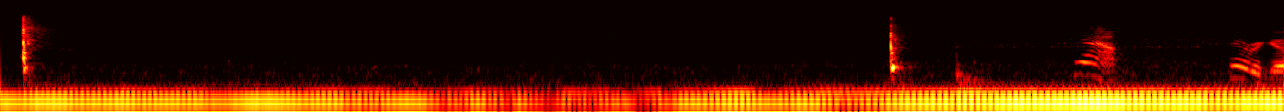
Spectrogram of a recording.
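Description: Mallet striking an old chisel driven into the wooden carving: one sharp knock at the start, then another sharp knock about four and a half seconds in.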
